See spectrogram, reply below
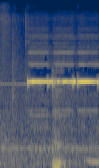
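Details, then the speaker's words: Continuous high-pitched electronic beeping with faint speech: a Progressa hospital bed's exit alarm, sounding after it is armed and the person on the bed moves, during a training demonstration. "See? So it's alarm. So you can silence Silent. it."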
